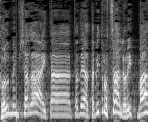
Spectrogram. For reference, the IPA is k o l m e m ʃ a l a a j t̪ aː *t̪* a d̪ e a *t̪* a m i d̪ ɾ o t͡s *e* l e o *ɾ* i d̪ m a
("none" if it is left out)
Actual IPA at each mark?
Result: t̪, t̪, a, ɾ

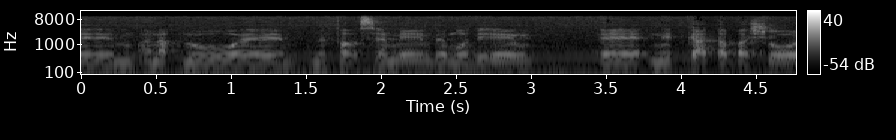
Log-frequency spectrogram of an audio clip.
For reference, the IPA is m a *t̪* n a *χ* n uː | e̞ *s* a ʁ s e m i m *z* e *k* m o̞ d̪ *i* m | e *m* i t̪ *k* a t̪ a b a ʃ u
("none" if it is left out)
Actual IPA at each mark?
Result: none, χ, f, v, none, i, n, k

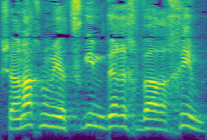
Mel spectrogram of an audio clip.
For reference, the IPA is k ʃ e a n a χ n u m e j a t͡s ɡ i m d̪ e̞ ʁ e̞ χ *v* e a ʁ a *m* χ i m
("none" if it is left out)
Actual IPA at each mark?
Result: v, none

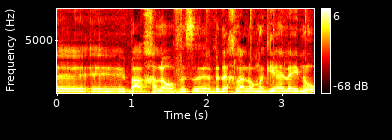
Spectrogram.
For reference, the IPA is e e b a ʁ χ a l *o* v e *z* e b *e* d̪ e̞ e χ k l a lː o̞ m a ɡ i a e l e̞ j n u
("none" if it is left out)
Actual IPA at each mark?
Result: o, z, e

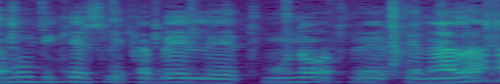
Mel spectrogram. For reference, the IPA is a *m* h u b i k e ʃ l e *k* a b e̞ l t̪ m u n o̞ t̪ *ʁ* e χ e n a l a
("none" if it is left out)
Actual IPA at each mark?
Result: m, k, v

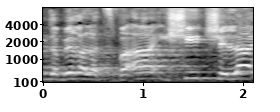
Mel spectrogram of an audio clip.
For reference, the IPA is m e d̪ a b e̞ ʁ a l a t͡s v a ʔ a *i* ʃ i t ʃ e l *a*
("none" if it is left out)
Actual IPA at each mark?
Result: i, a

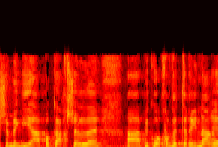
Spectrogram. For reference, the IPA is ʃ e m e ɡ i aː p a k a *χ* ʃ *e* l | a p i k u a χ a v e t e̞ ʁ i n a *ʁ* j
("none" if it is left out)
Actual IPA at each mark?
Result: χ, e, ʁ

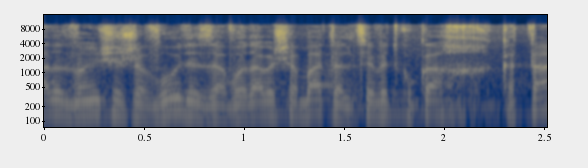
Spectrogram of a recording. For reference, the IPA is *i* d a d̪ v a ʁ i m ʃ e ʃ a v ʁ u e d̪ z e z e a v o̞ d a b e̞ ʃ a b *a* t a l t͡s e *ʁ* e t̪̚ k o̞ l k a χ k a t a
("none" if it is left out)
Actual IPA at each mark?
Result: a, a, v

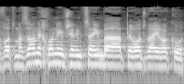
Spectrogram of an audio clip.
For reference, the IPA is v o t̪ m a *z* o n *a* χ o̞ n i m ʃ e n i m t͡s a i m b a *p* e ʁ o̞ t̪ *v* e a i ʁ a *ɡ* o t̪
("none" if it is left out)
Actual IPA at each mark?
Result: z, e, p, v, k

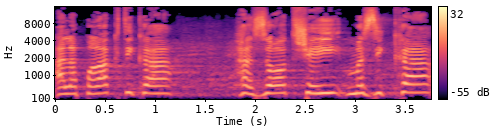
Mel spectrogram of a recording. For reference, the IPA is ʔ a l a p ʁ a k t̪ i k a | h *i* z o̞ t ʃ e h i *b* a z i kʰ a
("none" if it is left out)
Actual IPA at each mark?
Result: a, m

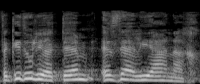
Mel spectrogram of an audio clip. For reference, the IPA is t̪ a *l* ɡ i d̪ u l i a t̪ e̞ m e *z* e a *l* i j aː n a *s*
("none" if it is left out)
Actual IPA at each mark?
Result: none, z, l, χ

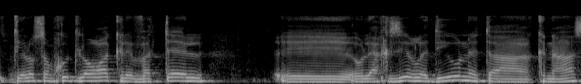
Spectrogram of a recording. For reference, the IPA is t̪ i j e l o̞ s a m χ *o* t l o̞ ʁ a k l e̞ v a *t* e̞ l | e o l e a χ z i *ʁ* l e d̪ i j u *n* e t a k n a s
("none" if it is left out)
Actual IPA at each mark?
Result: u, t, ʁ, n

